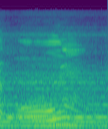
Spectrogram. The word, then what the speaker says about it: ওম্: ওম শব্দের অর্থটা কি ওম শব্দের শুদ্ধ উচ্চারণ হচ্ছে ওম ঠিক আছে এই ওম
